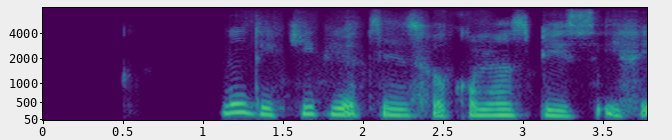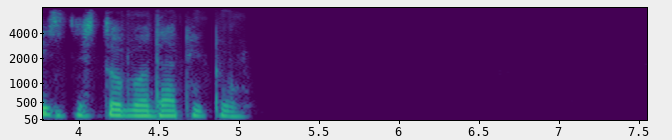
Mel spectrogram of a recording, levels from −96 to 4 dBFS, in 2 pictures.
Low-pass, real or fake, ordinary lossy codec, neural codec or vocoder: none; fake; none; codec, 16 kHz, 2 kbps, X-Codec, HuBERT features, trained on balanced general audio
